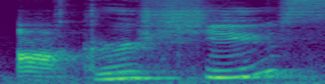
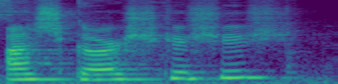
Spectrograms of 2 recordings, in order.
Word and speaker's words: Akershus: We ate at Akershus. – Ashgarshkashus. – Which is the proper pronunciation, Akershus. Not necessarily with that tone, but.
